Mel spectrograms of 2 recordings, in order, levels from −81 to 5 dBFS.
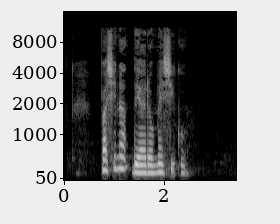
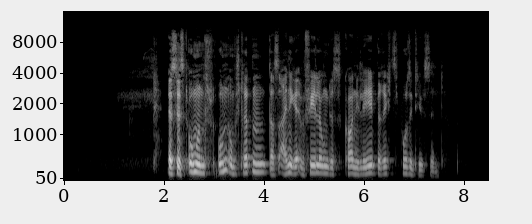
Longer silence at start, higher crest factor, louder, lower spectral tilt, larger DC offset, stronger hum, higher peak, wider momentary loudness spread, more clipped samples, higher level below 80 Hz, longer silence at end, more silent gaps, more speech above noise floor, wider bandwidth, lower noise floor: second, 0.75 s vs 1.8 s; about the same, 20 dB vs 22 dB; first, -20 LUFS vs -26 LUFS; about the same, -5 dB/octave vs -4.5 dB/octave; neither; neither; first, -2 dBFS vs -6 dBFS; second, 13 LU vs 18 LU; neither; first, -64 dBFS vs -82 dBFS; second, 0.95 s vs 1.1 s; neither; second, 50 dB vs 55 dB; about the same, 11.5 kHz vs 11 kHz; second, -69 dBFS vs -81 dBFS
